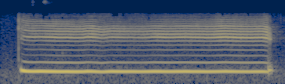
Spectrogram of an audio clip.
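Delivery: high sustained electronic tone; high beep. Pretend. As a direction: hold a piercing test tone.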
